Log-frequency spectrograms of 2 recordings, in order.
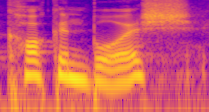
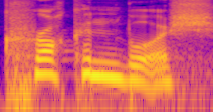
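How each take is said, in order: First: It starts with a plain 'c' sound, no r. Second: It starts with a 'cr' sound, with an r. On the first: The speaker calls it wrong. "last week I mispronounced" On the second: The speaker calls it right. "it actually it's Crockenbush"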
